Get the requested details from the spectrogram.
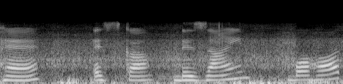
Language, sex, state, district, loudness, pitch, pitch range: Hindi, female, Chandigarh, Chandigarh, -14 LUFS, 195 Hz, 190-205 Hz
